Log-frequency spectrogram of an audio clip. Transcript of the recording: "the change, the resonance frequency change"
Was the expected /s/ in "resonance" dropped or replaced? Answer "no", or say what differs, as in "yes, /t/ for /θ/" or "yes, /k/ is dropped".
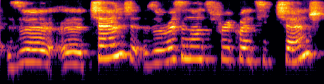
no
